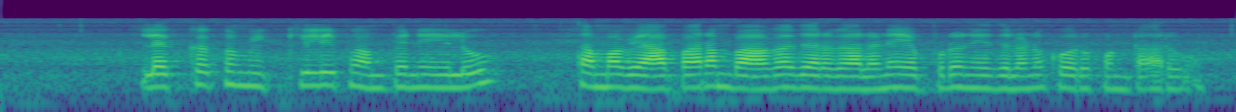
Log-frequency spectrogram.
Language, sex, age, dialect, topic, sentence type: Telugu, female, 25-30, Telangana, banking, statement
